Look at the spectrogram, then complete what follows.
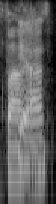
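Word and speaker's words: Faist: Do we know how to say his name? Feist. Is it Feist? I think it's Mhm. Feist. Okay, he's Feist.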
